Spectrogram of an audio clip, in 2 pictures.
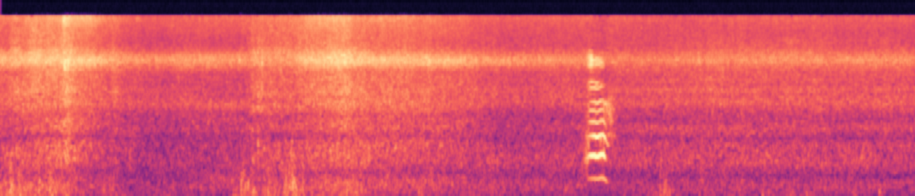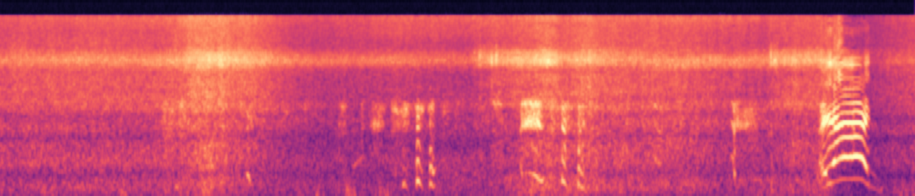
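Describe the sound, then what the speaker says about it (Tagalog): Ocean waves surge and wash along the shore at Bucana, heavy and loud with gusty wind buffeting the microphone, while voices shout out in short bursts now and then. "Ayan pa, alon."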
